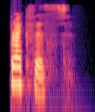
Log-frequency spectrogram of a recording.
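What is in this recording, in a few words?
"breakfast", US English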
